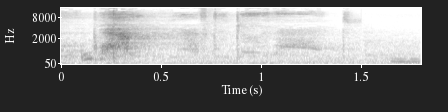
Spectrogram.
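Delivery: hushed, despairing whisper; despairing over the man, whispered. Real, not acted. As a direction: breathe it out in despair.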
